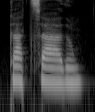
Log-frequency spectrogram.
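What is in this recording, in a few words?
"catzadu", Sardinian, female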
